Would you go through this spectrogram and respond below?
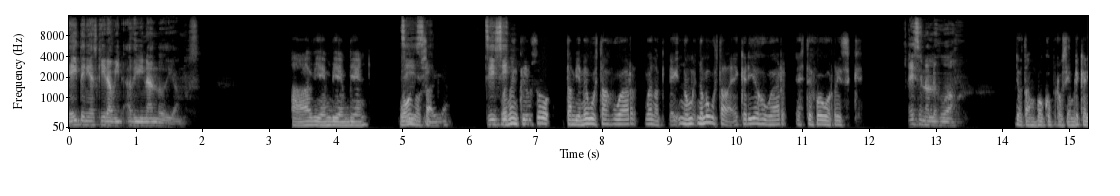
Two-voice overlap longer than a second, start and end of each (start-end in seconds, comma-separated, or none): none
